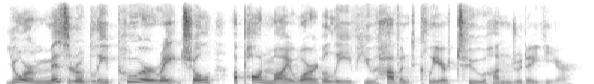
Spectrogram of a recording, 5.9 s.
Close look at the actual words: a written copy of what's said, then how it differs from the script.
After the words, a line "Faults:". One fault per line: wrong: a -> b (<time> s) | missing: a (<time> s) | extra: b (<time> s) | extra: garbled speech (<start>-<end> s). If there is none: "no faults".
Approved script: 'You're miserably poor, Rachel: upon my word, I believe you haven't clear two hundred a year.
'You're miserably poor, Rachel: upon my word, believe you haven't clear two hundred a year.
Faults:
missing: I (3.2 s)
